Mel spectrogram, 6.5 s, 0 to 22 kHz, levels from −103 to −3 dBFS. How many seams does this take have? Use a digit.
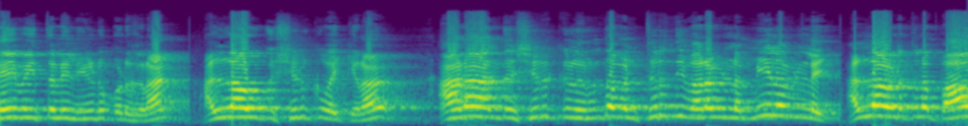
2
